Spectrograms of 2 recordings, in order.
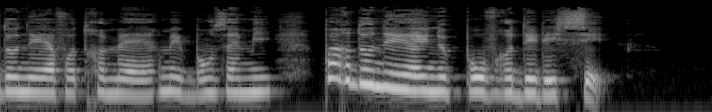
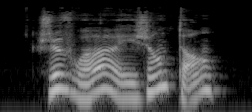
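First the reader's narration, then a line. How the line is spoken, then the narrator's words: Murmured. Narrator (French): murmura Alyosha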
